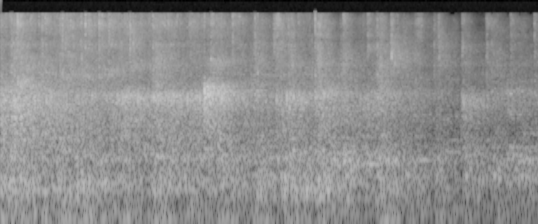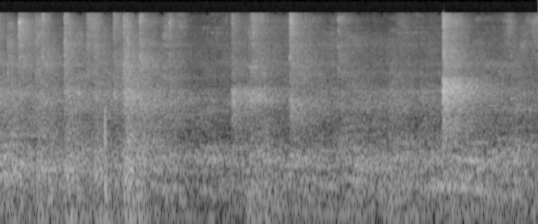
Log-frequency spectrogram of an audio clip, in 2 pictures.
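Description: Audience applause in a large hall, dying away gradually over several seconds into room noise, with a single sharp tap about six and a half seconds in.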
